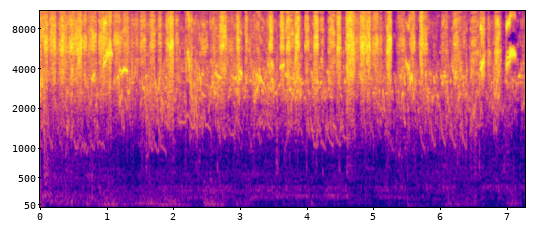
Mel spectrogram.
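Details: Budgies kept as a colony in an aviary, singing and chirping in a thick high-pitched babble of rapid chirps and scratchy notes, the loudness pulsing but never stopping.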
